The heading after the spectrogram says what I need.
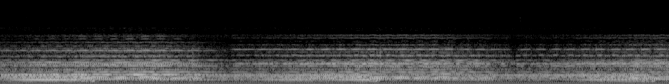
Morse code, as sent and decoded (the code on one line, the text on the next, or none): none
